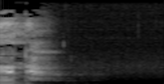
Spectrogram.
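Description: A man's short hesitation sound at the start: a held 'uhh' at one steady pitch trailing into a breathy sigh. Then only faint background hiss.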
